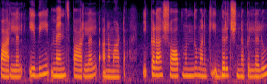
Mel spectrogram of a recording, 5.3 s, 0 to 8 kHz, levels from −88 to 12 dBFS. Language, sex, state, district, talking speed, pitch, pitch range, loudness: Telugu, female, Telangana, Karimnagar, 145 wpm, 200 Hz, 190-215 Hz, -17 LUFS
